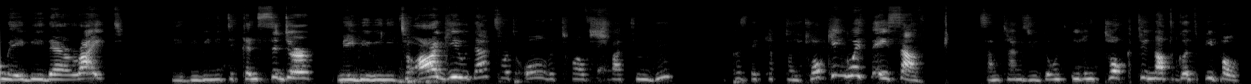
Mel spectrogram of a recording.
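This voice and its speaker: A woman teaching young children a religious story in an expressive way, acting out the dialogue and putting questions to her listeners. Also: high voice, rough recording. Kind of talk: storytelling puppet show lesson for young children.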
